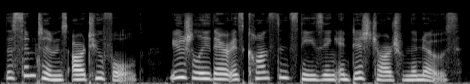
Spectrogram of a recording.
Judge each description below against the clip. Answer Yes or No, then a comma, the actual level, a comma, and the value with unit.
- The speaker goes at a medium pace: Yes, average, 180 wpm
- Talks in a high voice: Yes, high, 245 Hz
